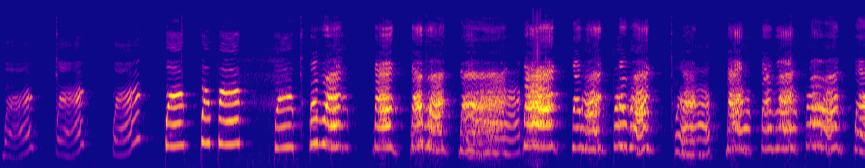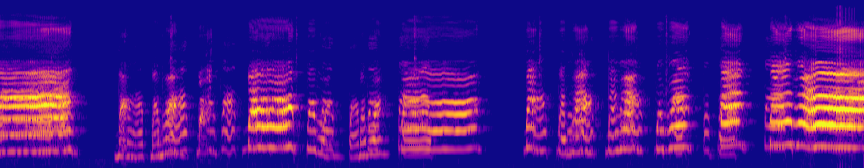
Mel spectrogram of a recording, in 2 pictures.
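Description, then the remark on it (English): Chickens cluck and squawk in quick, busy bursts as they rush over at speed, growing territorial, fairly loud, a steady jumble of calls that barely pauses for the whole stretch. “I'm not sure the chickens agree, Mum. They're coming over at some considerable speed.”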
